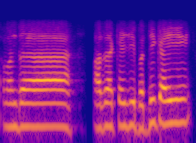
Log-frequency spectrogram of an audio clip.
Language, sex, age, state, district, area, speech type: Kannada, male, 60+, Karnataka, Dharwad, rural, conversation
